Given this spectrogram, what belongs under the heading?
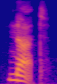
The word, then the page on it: nut: American English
